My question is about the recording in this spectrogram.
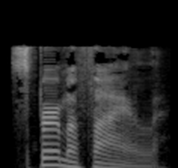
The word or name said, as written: spermophile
